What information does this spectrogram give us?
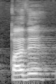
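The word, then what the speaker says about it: كاد: Каде. Кад нет. Одна из самых распространенных ошибок является то, что звук даль при произношении калькали выводит на уровень каф.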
